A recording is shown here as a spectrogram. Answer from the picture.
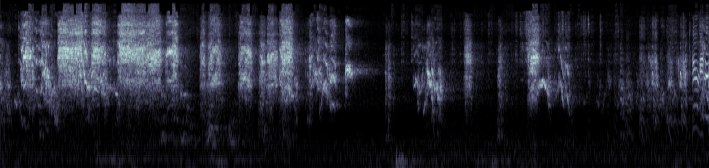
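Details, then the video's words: Budgerigar breeding pair chirping: a loud, harsh chattering burst at the start, then sparser clicks and thin squeaky chirps in irregular rapid groups. "Amazing budgie chirping sounds | budgies breeding pair"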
